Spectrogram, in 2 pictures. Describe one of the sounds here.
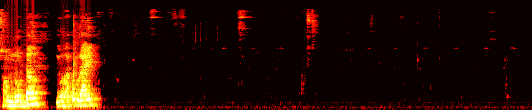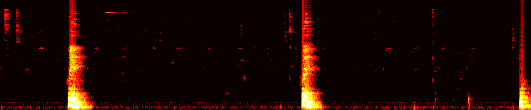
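A young man speaks calmly nearby in short bursts with pauses.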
